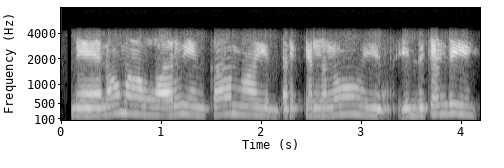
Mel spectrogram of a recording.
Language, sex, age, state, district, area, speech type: Telugu, female, 60+, Andhra Pradesh, West Godavari, rural, conversation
